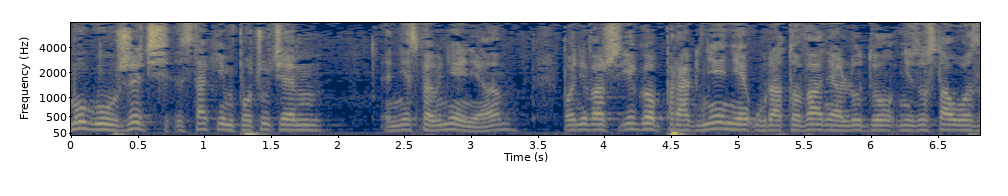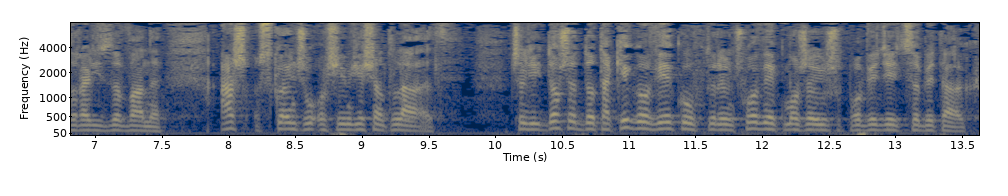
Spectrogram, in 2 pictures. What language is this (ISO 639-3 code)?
pol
